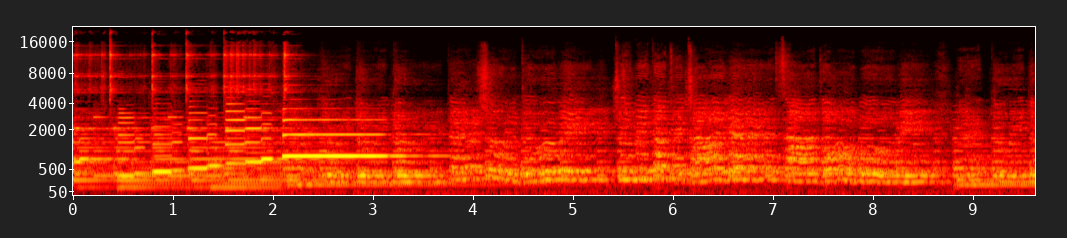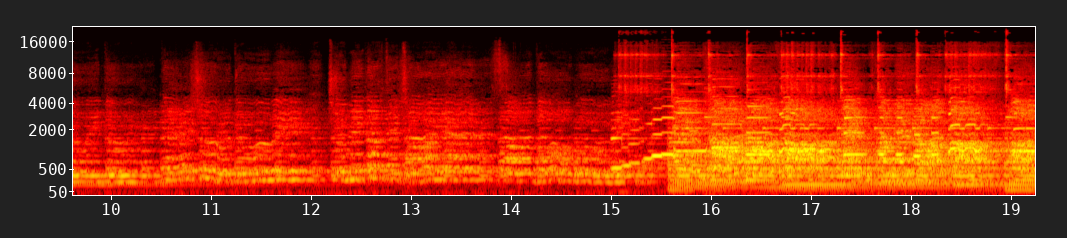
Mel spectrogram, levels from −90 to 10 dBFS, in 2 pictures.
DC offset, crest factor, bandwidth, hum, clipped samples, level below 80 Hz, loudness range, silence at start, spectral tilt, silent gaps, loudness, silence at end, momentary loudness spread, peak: under 0.1%; 18 dB; over 20 kHz; none; under 0.1%; -58 dBFS; 14 LU; 0 s; -3.5 dB/octave; none; -20 LUFS; 0 s; 16 LU; -2 dBFS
